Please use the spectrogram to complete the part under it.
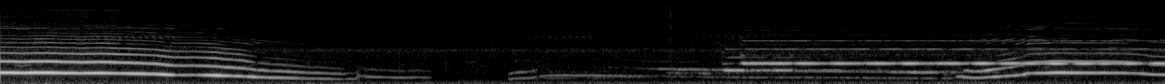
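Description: A person imitates a wolf, answering with long, drawn-out howls. The first slides slowly downward in pitch, and a later one sweeps back up, each sustained and wavering with no talk over it.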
